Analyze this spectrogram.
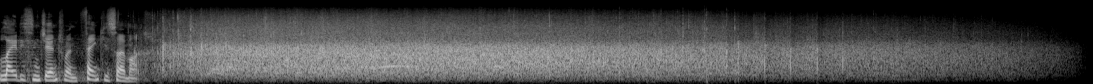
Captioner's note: applause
